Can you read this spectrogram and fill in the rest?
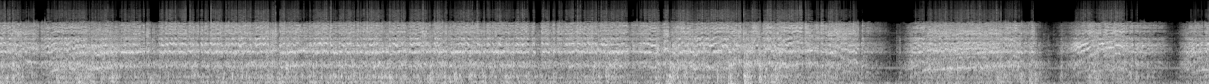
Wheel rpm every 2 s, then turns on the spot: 180, 230, 240, 240, 130, 100.
none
